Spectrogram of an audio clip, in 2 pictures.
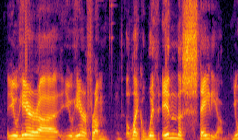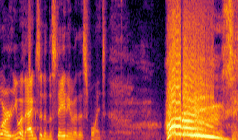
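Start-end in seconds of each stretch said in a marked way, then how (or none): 8.1-9.6 coach-style shout, louder and higher. Narrator voices a coach calling from within the stadium; Coach Fleetfoot yelling. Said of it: "You hear Coach Fleetfoot yell".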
